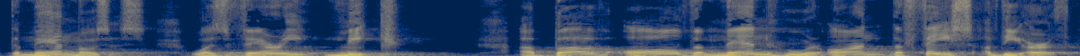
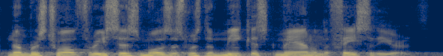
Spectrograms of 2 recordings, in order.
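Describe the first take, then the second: First: Slow, leaning hard on very; preacher slowing down for a key verse; slow emphatic reading. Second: Said in the usual way. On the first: Shown as a demonstration. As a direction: stretch out the verse word by word. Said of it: "get this line". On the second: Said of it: "end quote".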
